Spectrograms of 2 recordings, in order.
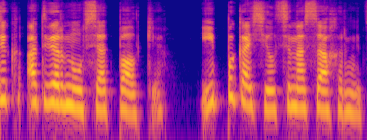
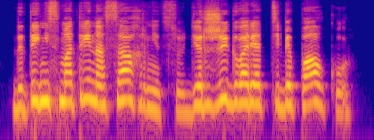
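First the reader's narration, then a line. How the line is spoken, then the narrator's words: Sharp rebuke. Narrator (Russian): прикрикнул Костя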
